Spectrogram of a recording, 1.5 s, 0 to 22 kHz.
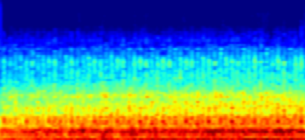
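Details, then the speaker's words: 2004 Nissan Sentra shaking: uneven, lumpy idle with a low stumble as one cylinder drops out. No misfire codes, only an air-fuel ratio sensor code. Injector pulse confirmed, so wiring is good; likely a clogged injector not delivering fuel, to be replaced. "so the most likely problem here is you probably got a clogged injector it's not injecting fuel in there and that's why you're getting that miss"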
